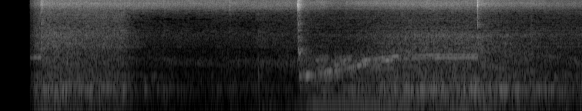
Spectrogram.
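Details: Furnace making this noise instead of turning on: steady low hum, then a click and a rising held tone, but the burner never lights; cause unclear; abnormal noise, fails to start.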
